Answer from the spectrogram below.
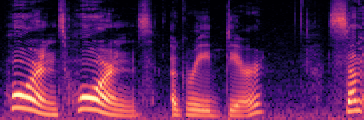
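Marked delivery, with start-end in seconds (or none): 0.0-1.5 loud, falling holler; hearty animal holler. A narrator's reading. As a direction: holler it like a rallying cry. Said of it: "hollered Rhino".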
